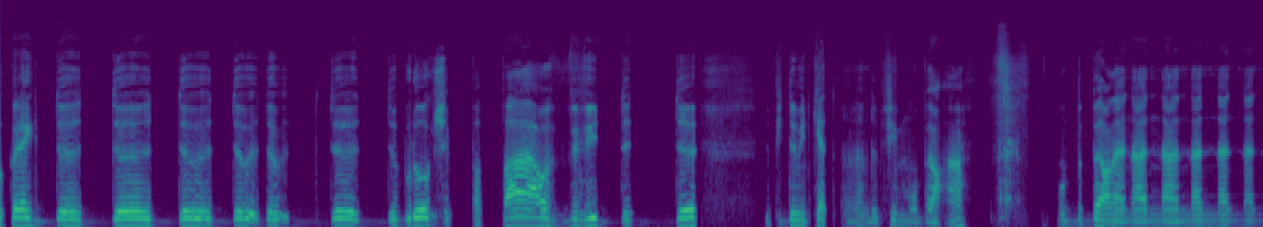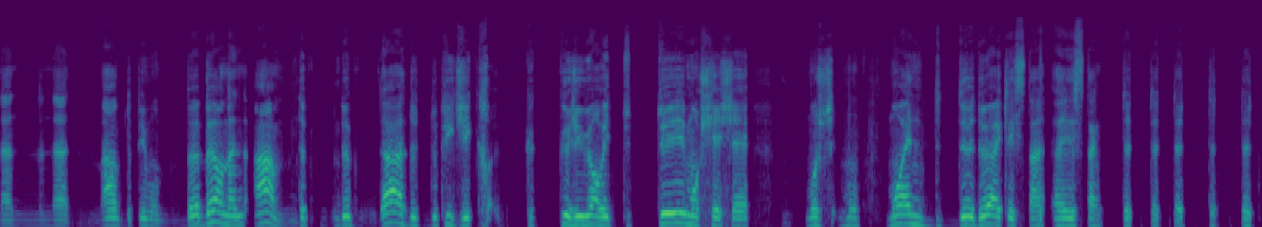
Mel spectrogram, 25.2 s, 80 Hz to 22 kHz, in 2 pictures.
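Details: Adult man with stuttering that worsens when he recalls a stressful workplace period around 2004, so words no longer come out; audible repetitions; stuttering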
